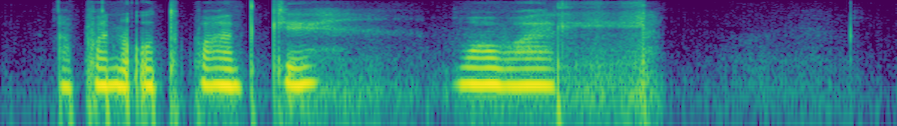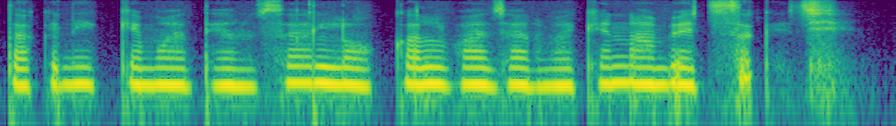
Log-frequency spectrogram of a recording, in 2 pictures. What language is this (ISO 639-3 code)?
mai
